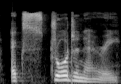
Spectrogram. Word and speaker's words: extraordinary: 근데 extraordinary라고 발음하지 않고 extraordinary 이렇게 발음을 하고요.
